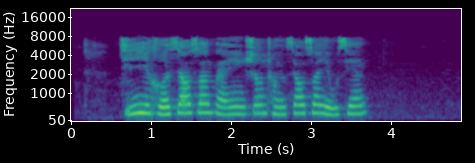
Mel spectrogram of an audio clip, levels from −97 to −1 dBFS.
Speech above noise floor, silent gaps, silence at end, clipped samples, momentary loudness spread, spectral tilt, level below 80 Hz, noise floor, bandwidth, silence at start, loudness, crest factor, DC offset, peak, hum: 43 dB; none; 1.2 s; under 0.1%; 6 LU; -2 dB/octave; -76 dBFS; -72 dBFS; 8.2 kHz; 0.6 s; -29 LUFS; 16 dB; under 0.1%; -14 dBFS; none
